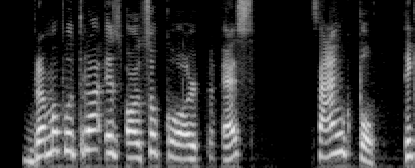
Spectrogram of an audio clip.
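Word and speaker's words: Tsangpo: Brahmaputra is also called as सैंगपो, ठीक है। T silent होता है यहाँ पे, सैंगपो या ब्रह्मपुत्रा।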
